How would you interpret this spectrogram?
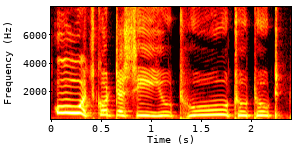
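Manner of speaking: very high, loud delighted halfling host; cheery halfling. Acted. Mister Peabody greeting returning guests at his door, very high and delighted. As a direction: squeal a bright welcome up high.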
